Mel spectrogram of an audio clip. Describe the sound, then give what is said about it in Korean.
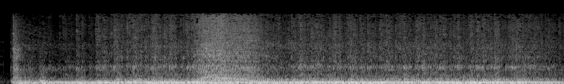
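Loud, deep engine rumble fills the scene continuously, with a powerful rev swelling around the middle, from old cars modified with large-displacement engines at the Southeast Nostalgia drag racing event in Chattanooga, Tennessee, USA. No one speaks. “대배기량 엔진 소리로 시끄러운 이곳은 드래그 레이싱, 즉 쾌속 경주 대회 현장입니다.”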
